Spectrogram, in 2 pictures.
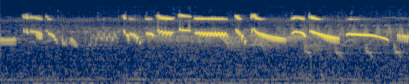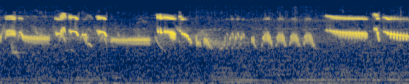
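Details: Lark singing in a meadow: an unbroken, fast, high-pitched warble of chirps, slurs and trills, notes crowding together in a lively run lasting several seconds.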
